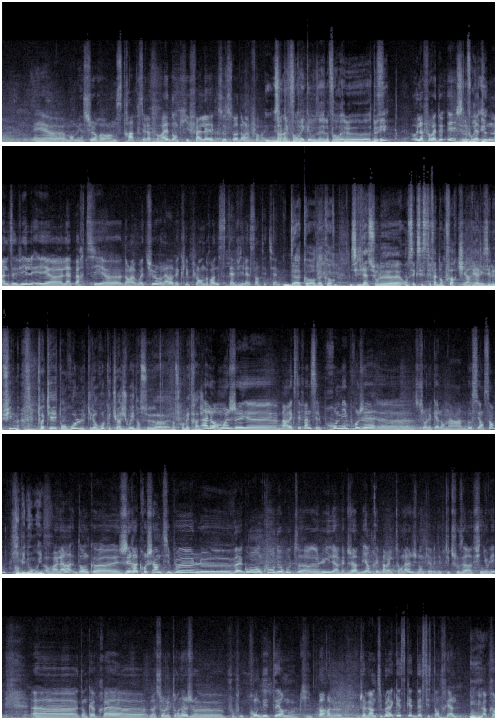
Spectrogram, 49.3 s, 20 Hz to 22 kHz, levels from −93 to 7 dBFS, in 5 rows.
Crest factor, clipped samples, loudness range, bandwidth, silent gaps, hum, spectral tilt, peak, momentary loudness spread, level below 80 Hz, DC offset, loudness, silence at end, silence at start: 18 dB; under 0.1%; 4 LU; 16 kHz; none; none; -5.5 dB/octave; -2 dBFS; 8 LU; -42 dBFS; under 0.1%; -20 LUFS; 0 s; 0 s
